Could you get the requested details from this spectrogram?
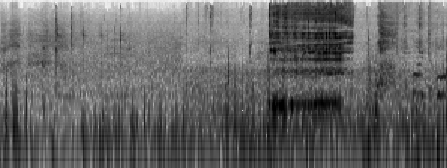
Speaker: Alright, gang. Peace out. Wait, let me just burp.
